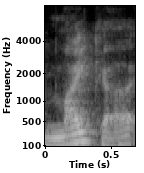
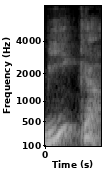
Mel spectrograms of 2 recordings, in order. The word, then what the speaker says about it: Micah: It's clearly Micah, and she keeps saying Mika.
